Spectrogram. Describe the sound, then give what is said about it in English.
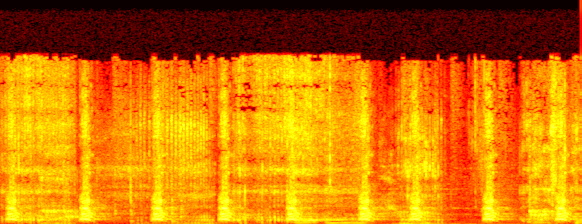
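A hound dog named Bucci barks and whimpers, letting out about eight sharp, whiny yelps at a steady, quick pace of roughly two per second, with no talking. “This dog is real slobbery.”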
